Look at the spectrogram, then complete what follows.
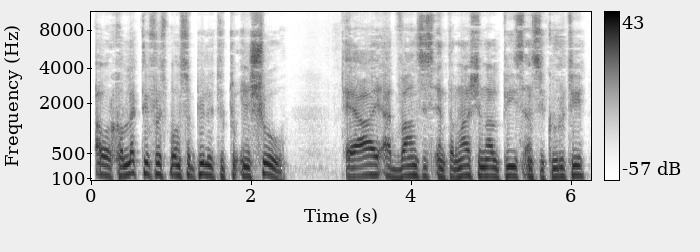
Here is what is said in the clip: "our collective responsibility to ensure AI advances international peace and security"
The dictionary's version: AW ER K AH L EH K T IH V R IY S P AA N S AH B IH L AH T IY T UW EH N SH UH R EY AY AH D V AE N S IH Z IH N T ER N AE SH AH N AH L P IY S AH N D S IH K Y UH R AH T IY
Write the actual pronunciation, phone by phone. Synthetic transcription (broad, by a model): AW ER K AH L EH K T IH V R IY S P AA N S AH B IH L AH T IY T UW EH N SH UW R EY AY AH D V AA N S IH S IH N T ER N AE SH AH N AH L P IY S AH N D S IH K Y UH R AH T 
